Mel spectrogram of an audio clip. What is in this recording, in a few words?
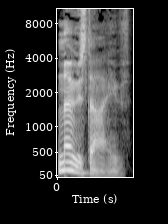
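"nosedive", British English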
